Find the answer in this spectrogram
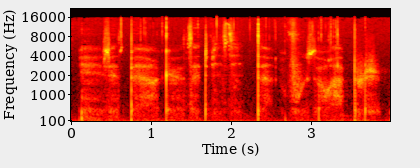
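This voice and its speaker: A woman whispering amid noticeable background noise. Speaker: ASMR content creator / vlogger. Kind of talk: casual talk to camera, travel vlog narration. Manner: whispered.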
